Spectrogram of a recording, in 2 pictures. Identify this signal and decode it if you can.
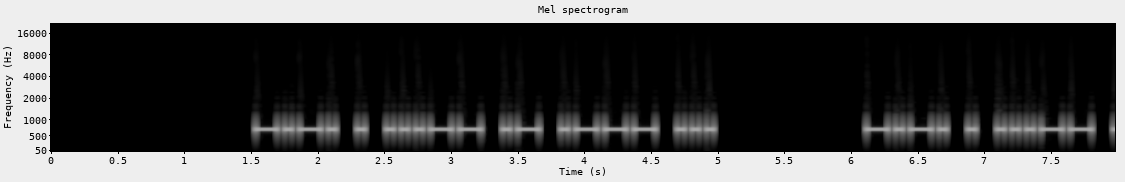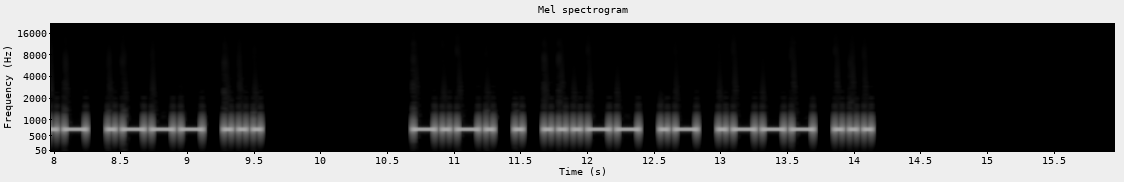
Morse code, heard as a keyed tone, about 22 wpm, 700 Hz. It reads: CE3AJS CE3AJS CE3AJS
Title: DXCC-100 Call Signs - 6 Characters - Repeated 3x - 22wpm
